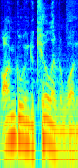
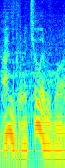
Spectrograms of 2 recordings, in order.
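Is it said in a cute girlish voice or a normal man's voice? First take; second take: normal man's; cute girlish. First: It is said in a normal man's voice. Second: It is said in a cute anime-girl voice.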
